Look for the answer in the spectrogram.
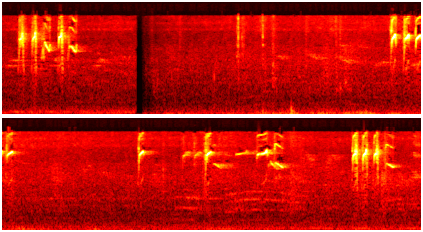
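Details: Java sparrow in song, meant to stir other Java sparrows to sing: groups of rapid, piercing ticks and high whistled notes spaced through the clip, separated by pauses with a soft background hiss.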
